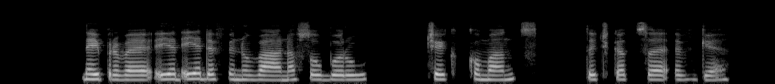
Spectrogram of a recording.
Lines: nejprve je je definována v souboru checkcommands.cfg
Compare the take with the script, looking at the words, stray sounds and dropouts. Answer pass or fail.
pass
